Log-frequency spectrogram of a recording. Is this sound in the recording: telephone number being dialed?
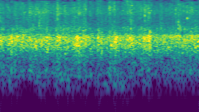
no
